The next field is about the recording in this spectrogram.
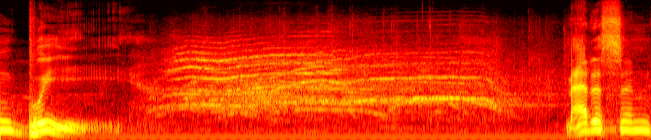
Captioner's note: audience applauds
